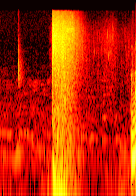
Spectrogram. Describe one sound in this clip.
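A web shoots out with a sudden whoosh.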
